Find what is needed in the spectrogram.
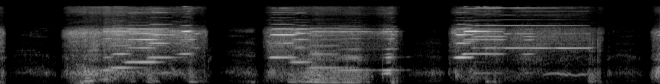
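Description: Harmonica playing three short blues phrases, each about a second and a half long, separated by brief pauses.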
